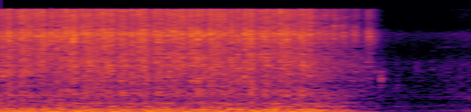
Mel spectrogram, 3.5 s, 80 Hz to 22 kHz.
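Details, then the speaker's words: 383 Mopar V8 with a whiplash cam and small-valve heads, fired up in a Charger: deep lumpy idle with choppy cam lope and a sharp puffing tick from an exhaust leak, then shut off. Exhaust leak. "sounds a lot better you can actually hear the cam over the exhaust leak"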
